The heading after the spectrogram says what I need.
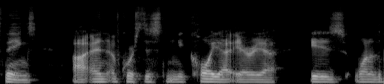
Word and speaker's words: Nicoya: I always thought it was Nisoya because the C has that little thing under it that makes a hard C turn into a soft C. But I talked to someone who lived here, and he said it was Nicoya, so I don't really know.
